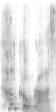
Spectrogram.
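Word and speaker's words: CoCoRaHS: schools all over the place definitely it's called Coco Ross that's how you say it it's an acronym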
